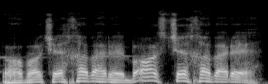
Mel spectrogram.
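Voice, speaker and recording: A man's voice: medium pitch, big pitch swings, a little mellow, natural voice. Man voicing a blunt man of the house. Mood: alarmed. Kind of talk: dubbed TV drama. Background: faint music.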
